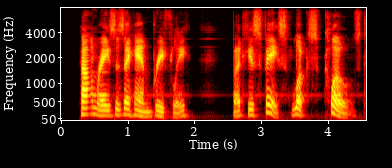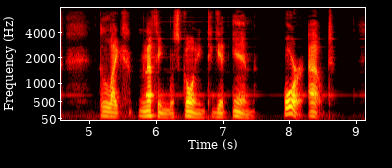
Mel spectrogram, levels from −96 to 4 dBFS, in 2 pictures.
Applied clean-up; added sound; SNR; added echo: neural mask model DeepFilterNet 3.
